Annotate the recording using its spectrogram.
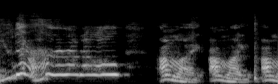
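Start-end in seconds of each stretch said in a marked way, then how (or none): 0.0-1.2 shrill, much higher incredulous cry, hammed up; mock disbelief. Imitating people amazed he doesn't know actors, mock shocked squeal. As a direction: mimic someone shocked you missed an old movie. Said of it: "people are like".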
